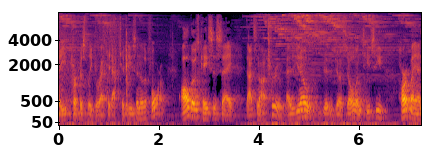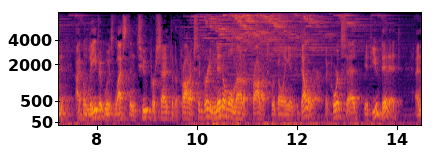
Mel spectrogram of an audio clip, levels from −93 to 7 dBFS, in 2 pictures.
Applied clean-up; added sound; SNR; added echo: none; Chime; 11 dB; none.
